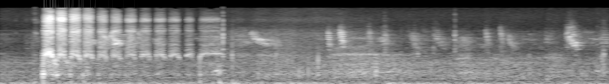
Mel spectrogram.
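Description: Birds calling: a loud, rapid, harsh rattling chatter of about a dozen notes that fades out within two seconds, then scattered short chirps.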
